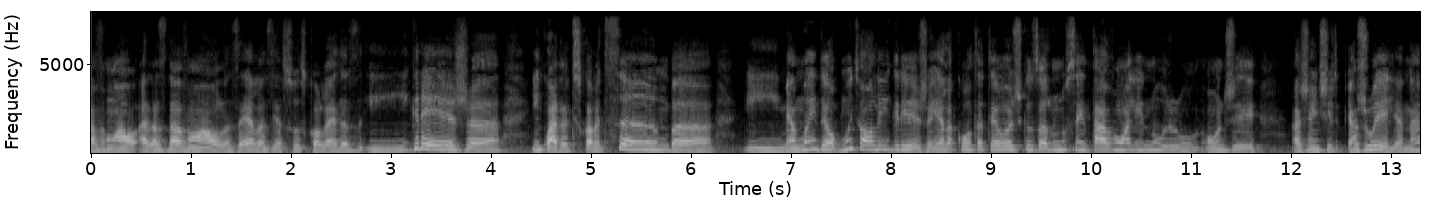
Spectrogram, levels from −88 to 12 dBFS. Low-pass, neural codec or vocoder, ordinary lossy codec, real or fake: none; codec, 16 kHz, 16 kbps, FreqCodec, smaller model; none; fake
